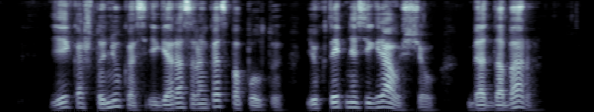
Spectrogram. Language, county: Lithuanian, Panevėžys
